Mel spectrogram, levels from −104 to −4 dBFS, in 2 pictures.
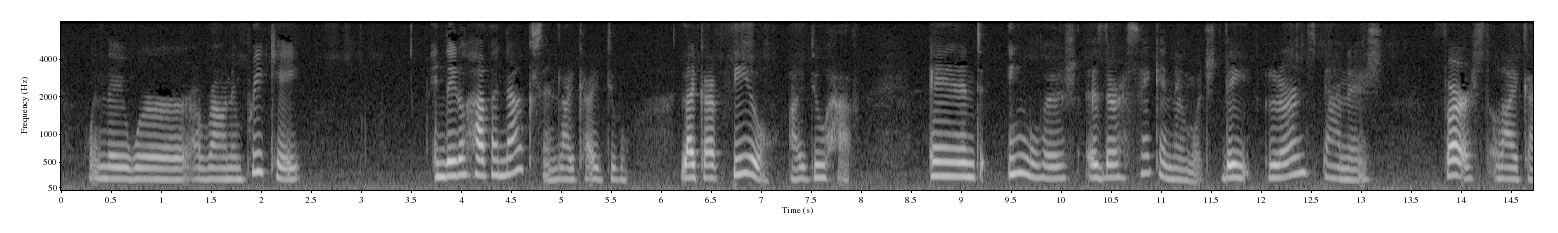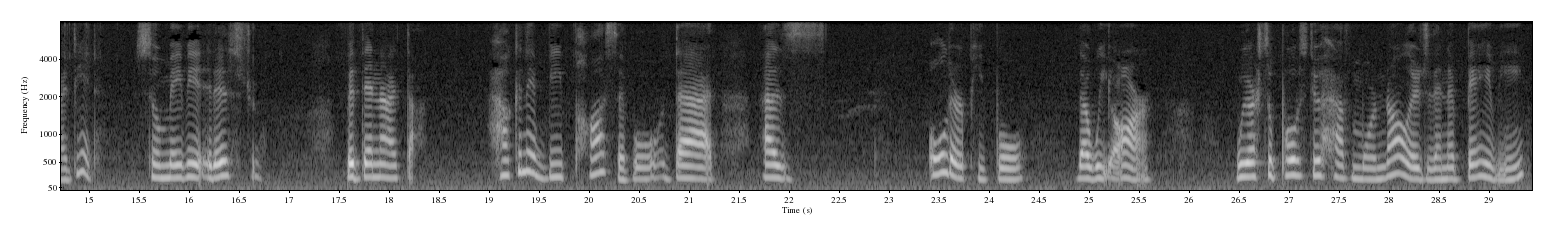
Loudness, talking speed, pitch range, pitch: -35 LUFS, 135 wpm, 200-245 Hz, 220 Hz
